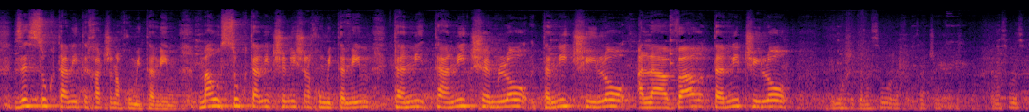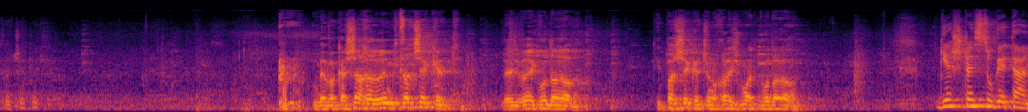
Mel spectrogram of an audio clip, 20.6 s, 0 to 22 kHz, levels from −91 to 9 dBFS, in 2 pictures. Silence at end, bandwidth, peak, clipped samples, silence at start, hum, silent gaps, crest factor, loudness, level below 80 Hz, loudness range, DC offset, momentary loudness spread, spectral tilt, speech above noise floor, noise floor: 0 s; 15 kHz; -2 dBFS; under 0.1%; 0 s; none; none; 18 dB; -18 LUFS; -64 dBFS; 14 LU; under 0.1%; 21 LU; -5 dB/octave; 22 dB; -40 dBFS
